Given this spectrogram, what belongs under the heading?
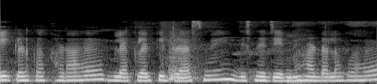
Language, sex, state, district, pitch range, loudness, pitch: Hindi, female, Punjab, Pathankot, 175-195 Hz, -14 LUFS, 185 Hz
